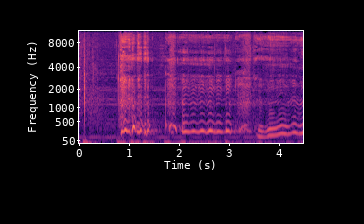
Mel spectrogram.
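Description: A man's exaggerated vocal reaction: a sharp gasp about a second in, then a long, wavering, drawn-out cry that dips and rises again near the end.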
